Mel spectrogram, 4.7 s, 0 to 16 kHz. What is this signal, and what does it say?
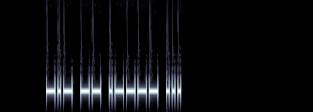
Morse code, heard as a keyed tone, about 28 wpm, 700 Hz. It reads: KM1S
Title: USA Call Signs - 4 Characters - Repeated 3x - 28wpm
